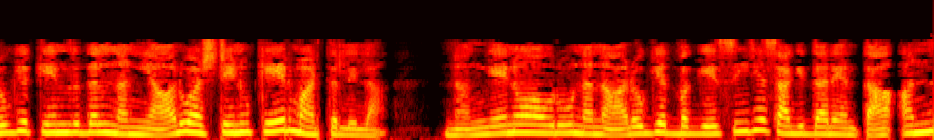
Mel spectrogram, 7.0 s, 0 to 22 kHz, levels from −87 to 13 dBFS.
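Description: Throughout the speech, nothing is heard above 6.5 kHz, and two distinct kinds of codec smearing overlap. This is likely transcoding between lossy codecs: a very low-bitrate Vorbis-style warble that a WMA-style stage then re-encodes. A single lossy codec would leave only one artefact character.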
